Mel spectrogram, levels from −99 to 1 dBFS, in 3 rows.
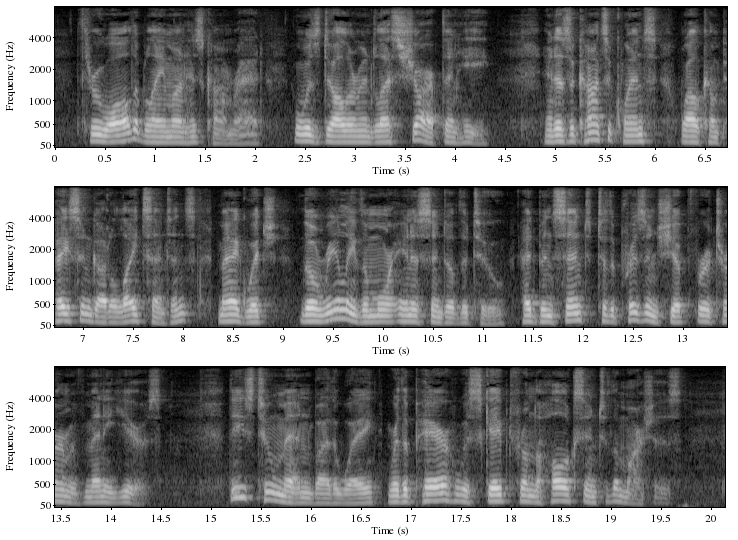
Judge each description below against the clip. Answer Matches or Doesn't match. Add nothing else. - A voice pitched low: Matches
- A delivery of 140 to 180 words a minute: Doesn't match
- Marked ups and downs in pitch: Doesn't match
